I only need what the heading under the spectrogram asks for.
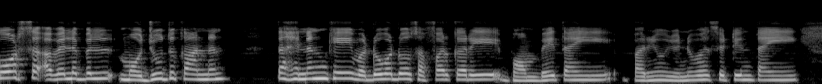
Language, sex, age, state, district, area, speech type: Sindhi, female, 30-45, Maharashtra, Thane, urban, spontaneous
